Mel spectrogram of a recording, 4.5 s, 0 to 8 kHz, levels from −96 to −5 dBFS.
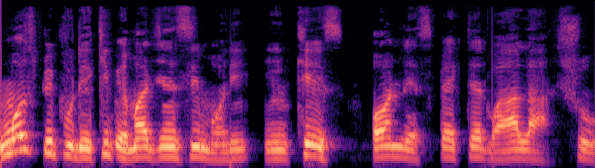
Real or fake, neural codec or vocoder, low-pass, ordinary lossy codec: real; none; 7.2 kHz; AAC, 48 kbps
